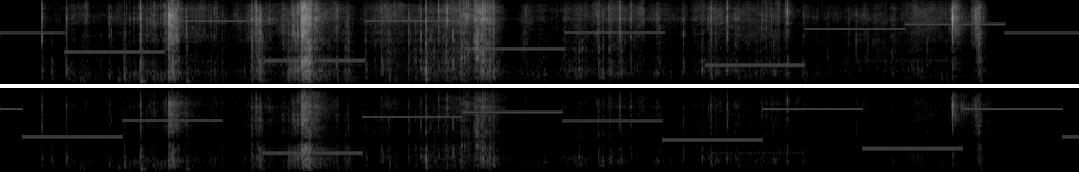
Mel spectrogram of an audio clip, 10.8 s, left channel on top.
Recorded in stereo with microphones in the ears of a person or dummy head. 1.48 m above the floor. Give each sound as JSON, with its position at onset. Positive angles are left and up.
{"t": 0.4, "sound": "tearing paper", "side_deg": 50, "distance_m": 0.7}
